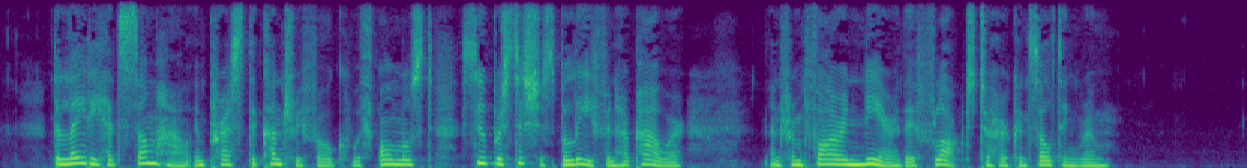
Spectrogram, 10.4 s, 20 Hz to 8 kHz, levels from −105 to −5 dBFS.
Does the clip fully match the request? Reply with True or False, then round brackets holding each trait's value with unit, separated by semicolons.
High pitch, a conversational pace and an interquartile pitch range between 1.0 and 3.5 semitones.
False (200 Hz; 150 wpm; 5.1 semitones)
